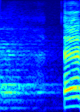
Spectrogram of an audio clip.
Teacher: ए का जब हम उच्चारण करेंगे तो जीभ के बीच का भाग ज्यादा सक्रिय रहता है, इसलिए ए है मध्य स्वर।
